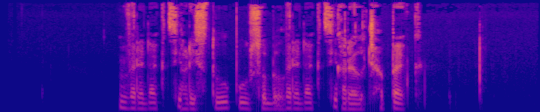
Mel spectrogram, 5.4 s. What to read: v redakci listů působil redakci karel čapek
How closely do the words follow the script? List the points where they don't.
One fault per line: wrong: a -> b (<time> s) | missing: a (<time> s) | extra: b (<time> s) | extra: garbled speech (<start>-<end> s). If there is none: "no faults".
no faults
